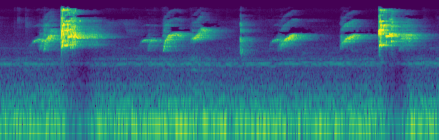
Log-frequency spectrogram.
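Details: Shrill, quickly rising chirps from two captive pet lovebirds, spaced about a second apart, with a couple of harsh, louder squeaks mixed in; a faint steady hum underneath.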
